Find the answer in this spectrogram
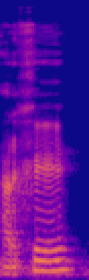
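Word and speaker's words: ἀρχή: traducimos tal cual en al español en dice arge sí argé en el principio en Principio o en el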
